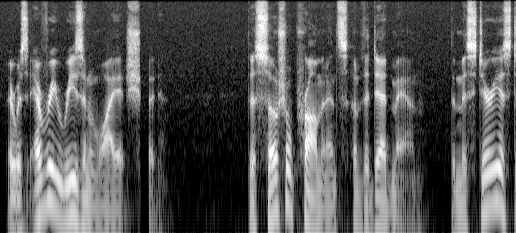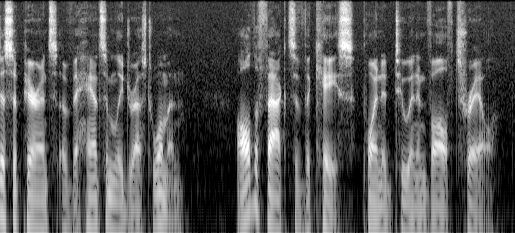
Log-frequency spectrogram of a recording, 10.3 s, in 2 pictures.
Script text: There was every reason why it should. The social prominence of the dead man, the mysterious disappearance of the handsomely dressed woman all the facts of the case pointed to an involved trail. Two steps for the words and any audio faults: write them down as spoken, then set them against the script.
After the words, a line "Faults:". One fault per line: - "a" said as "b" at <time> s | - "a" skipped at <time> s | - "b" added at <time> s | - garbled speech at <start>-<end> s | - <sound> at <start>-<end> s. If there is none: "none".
There was every reason why it should. The social prominence of the dead man, the mysterious disappearance of the handsomely dressed woman all the facts of the case pointed to an involved trail.
Faults:
- dropout at 1.4-1.5 s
